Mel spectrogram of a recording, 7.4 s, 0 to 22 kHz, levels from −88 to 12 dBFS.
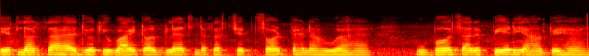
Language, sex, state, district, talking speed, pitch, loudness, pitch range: Hindi, male, Odisha, Khordha, 170 wpm, 140 Hz, -15 LUFS, 135-145 Hz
